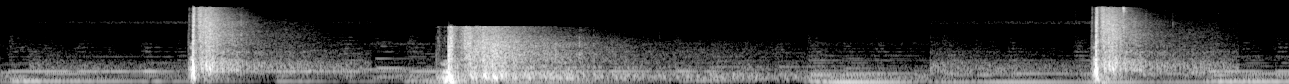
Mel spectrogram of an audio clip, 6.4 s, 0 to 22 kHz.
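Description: Two sharp 9mm pistol shots from a Taurus G2C, about four and a half seconds apart. About a second after the first comes a louder, deeper, drawn-out boom that dies away. Background music plays underneath.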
